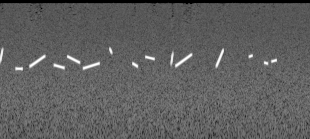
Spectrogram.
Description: Bird-like chirps. There is no code.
